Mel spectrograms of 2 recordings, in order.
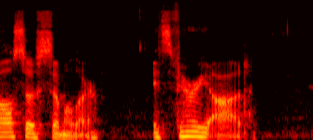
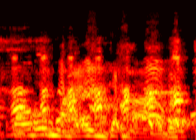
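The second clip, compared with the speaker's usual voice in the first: laughing hard; 12 semitones higher, 6 dB louder, much slower than usual. Real, not acted. Laughing fit after goblin voice.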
